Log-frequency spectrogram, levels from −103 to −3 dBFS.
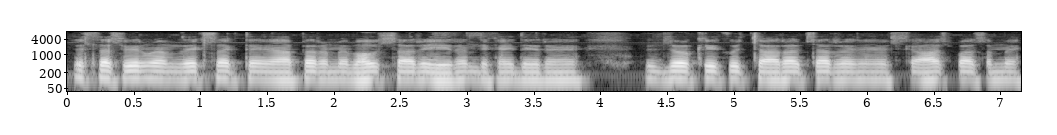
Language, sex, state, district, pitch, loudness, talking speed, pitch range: Hindi, male, Bihar, Bhagalpur, 115 Hz, -18 LUFS, 215 wpm, 110-120 Hz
